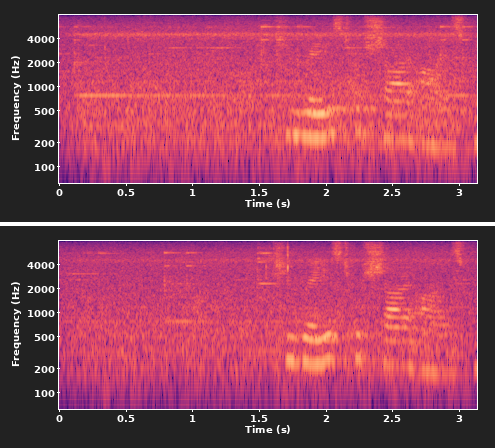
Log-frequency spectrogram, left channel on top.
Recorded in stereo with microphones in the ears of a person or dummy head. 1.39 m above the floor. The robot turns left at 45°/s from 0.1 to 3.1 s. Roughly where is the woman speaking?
Behind right.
